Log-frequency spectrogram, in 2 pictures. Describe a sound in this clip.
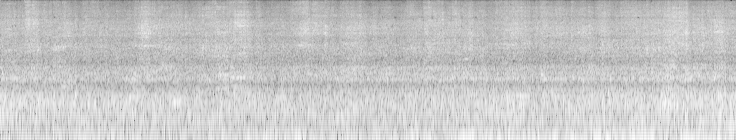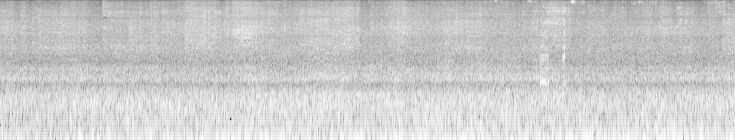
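Train wheels clack and squeal on the rails.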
